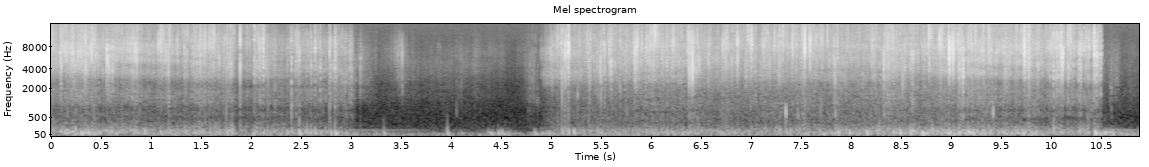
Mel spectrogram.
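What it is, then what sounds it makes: Rusty iron pipe. A gloved hand scratches and rubs the rusty surface of a long, likely hollow iron pipe or bar running across a brick pillar in a basement. It makes a dense, gritty rasping and crackling over a heavy low rumble, with bright scratchy grit on top. The scraping eases off into a quieter stretch for a couple of seconds near the middle, then resumes just as rough to the end.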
